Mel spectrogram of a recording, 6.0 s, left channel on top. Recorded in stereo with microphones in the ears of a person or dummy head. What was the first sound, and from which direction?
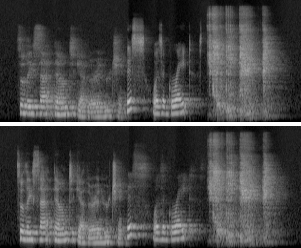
A woman speaking, 75° right (ahead or behind).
